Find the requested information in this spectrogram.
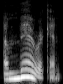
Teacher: the word American as you know is stressed on the me American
